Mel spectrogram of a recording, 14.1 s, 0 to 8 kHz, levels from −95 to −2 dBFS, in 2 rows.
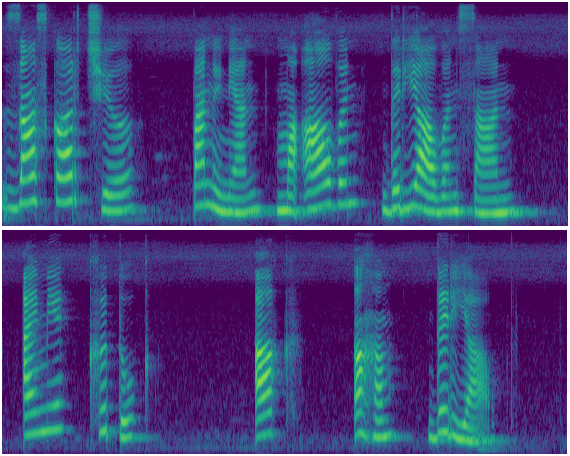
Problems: background sounds at intervals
